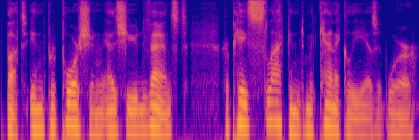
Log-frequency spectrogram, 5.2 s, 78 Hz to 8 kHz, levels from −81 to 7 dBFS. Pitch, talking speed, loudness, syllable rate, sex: 100 Hz, 150 wpm, -20 LUFS, 5.2 syllables/s, male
